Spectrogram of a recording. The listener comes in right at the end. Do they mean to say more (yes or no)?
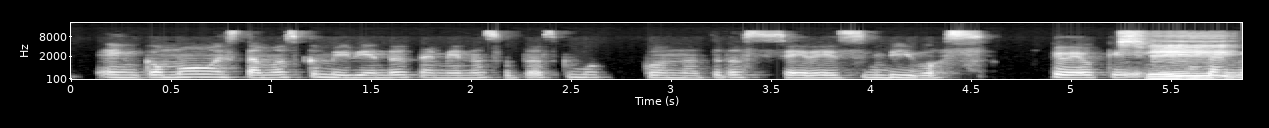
yes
